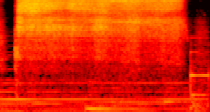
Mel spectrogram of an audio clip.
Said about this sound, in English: A tiny asteroid made of space crystal punctured the hull of the Hopalopter, causing a leak.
